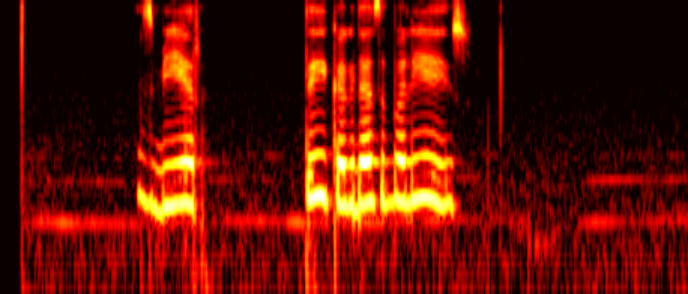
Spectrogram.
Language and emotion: Russian, sad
